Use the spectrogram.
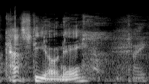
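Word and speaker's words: Castiglione: Castigloney. Hello. My name is uh Castion. And uh my Sicilian grandfather uh taught me how to pronounce it. I went back to the original Italian pronunciation.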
